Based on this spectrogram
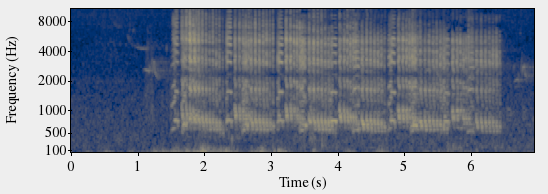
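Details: Several whooping cranes, flushed from swampy ponds just outside Yellowstone National Park after rain on a cloudy day, give loud, rolling trumpeted unison calls in rapid overlapping bursts for about five seconds, with soft outdoor background noise.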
